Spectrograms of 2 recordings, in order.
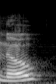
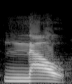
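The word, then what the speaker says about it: know: यहाँ पर आपने के को साइलेंट रखना है और इस वर्ड को आपने ऐसे नहीं बोलना आई डोंट नाउ। नाउ और नो में फ़र्क होता है, ठीक है?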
